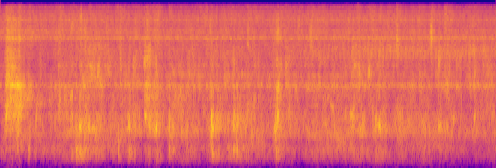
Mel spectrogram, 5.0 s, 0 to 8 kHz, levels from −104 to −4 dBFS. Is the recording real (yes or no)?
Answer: no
